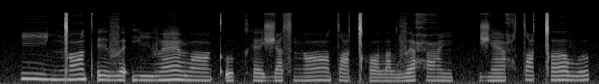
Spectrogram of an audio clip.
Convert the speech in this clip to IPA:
iː ʎ ŋ͡ǀ ɑ̃ tʼ ɪː v ɛ ʔ j iː β æ̃ β ɑ̃ː kʼ ʊ kʰ ɛ ʒ ɑ s ŋ ɑ̃ː tˤ æ ǀʰ ɔ lˠ ə lˠ v ɛ ħ ʕ ĩ | ʒ æ̃ ħ tˤ ʌ ǀ ʌ β ʊ

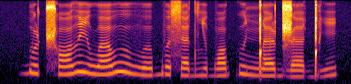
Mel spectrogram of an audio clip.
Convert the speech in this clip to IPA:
ɠ u ʈ͡ʂʰ ɔ ð i w ʌ β u β ʊ b ʊ s ɜ d ʎ ə b ɔ kʷ i ŋ͡ǃ ɜ ɖ͡ʐ ɜ ɡ͡ǃ i

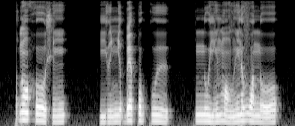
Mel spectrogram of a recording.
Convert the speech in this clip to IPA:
ɗ ɔ̃˦ h oː˦˨ ʃ ĩ˧ | j ɨ˨˦ ɲ ə˧ ɓ ɛ˦ p ɔ˦˨ kʷ ɨ˦˨ | n u˦˨ j ĩ˦ m ɔ̃˨ v ĩ˦ ɾ ə˦ v ɔ˧ n o˨˦

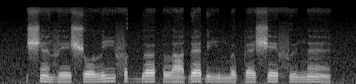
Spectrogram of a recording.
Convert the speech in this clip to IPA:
ʃ ɛ̃˦˨ v eː˨ ʃ o˦ l iː˦ f ə˦ ɡ͡b ə˦ | l a˧ ɗ ɛ˦ ɗ iː˨ m ə˨ p ɛ˧ ʃ e˦ f ɨ˧ n ɛ̃˦˨

